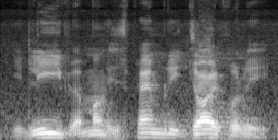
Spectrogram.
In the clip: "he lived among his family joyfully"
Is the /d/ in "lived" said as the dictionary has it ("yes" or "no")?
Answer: no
